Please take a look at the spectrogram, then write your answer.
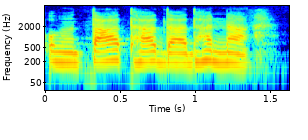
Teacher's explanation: ऊपरी दांतों के निकट से बोला जाता है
